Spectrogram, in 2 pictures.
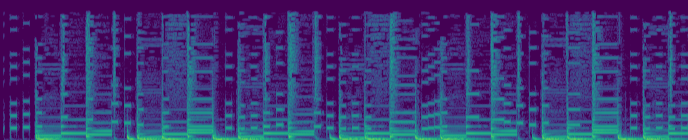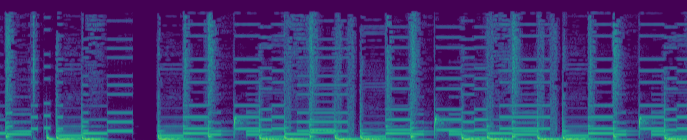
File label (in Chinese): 背景音乐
